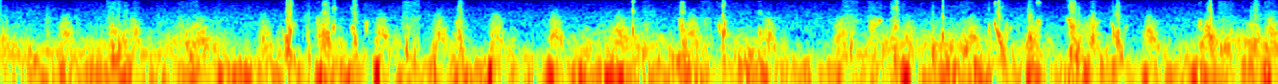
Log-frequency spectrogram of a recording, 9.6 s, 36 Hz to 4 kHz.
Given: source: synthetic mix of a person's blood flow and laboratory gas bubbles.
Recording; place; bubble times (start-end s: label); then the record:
Doppler ultrasound of blood flow; subclavian vein
0.79-1.04 s: bubbles
1.33-1.48 s: bubbles
2.09-2.22 s: bubbles
2.26-2.52 s: bubbles
2.62-2.77 s: bubbles
3.01-3.15 s: bubbles
3.40-3.50 s: bubbles
4.71-4.79 s: bubbles
4.81-4.87 s: bubbles
5.08-5.17 s: bubbles
5.25-5.33 s: bubbles
5.37-5.51 s: bubbles
5.67-5.72 s: bubbles
6.30-6.45 s: bubbles
6.50-6.62 s: bubbles
6.66-6.77 s: bubbles
6.96-7.11 s: bubbles
7.19-7.29 s: bubbles
7.37-7.58 s: bubbles
7.67-7.81 s: bubbles
7.98-8.26 s: bubbles
8.31-8.46 s: bubbles
8.97-9.25 s: bubbles
9.30-9.56 s: bubbles
From the record:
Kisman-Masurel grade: 232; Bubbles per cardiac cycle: several, 3 to 8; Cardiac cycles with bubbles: 50 to 99%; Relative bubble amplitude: moderate (0.250 to 0.450); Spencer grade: 3 (all of the cardiac periods contain showers or single bubble signals, but not dominating or overriding the cardiac motion signals); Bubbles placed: anywhere in the cardiac cycle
